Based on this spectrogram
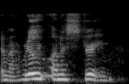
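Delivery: voice breaking mid-word. Talking to their stream audience when the voice suddenly cracks. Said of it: "why did my voice just crack like that?".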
